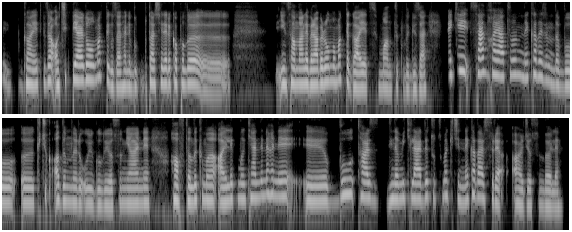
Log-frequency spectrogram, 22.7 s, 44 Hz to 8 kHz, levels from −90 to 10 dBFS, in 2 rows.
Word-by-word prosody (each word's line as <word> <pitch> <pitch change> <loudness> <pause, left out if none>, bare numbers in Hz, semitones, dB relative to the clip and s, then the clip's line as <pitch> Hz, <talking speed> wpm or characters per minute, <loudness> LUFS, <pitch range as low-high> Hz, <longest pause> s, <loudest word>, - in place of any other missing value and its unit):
İ 170 -8 -13 0.2
gayet 175 -1 +1
güzel, 205 +1 +3
açık 170 +8 -1
bir - - +5
yerde 210 +1 +7
olmak 230 +3 +1
da - - +3
güzel, 155 -3 0
hani, 160 -2 -1
bu 160 -1 -6
bu 175 -1 -15
tarz 180 -2 +2
şeylere 185 -1 +2
kapalı, 180 -1 0
ııı, 130 -9 +1 0.9
insanlarla 180 0 +3
beraber 175 +1 +6
olmamak 200 +3 +1
da 195 - +4
gayet 150 -2 +2
mantıklı, 145 -1 -4
güzel. 140 +1 -3 0.4
Peki, 310 +4 +1
sen 295 0 +4
hayatının 270 -1 +1
ne 240 0 -3
kadarında 215 - -2
bu, 160 -2 0
ııı, 155 0 -1
küçük - - -7
adımları 160 -3 -1
uyguluyorsun? 145 +1 -4
Yani, 155 0 0 0.4
haftalık 175 0 +1
mı, 175 -1 +1
aylık 170 +4 +1
mı? 185 -1 -3
Kendini, 205 +3 -1
hani, 215 - -1 0.2
ııı, 170 -1 +1
bu 220 +8 -2
tarz 200 -5 0 0.2
dinamiklerde 190 +1 0
tutmak 210 +1 -9
için 170 -6 -7
ne 180 +2 -4
kadar 210 -4 +1
süre 185 -4 -1 0.2
harcıyorsun 140 -1 -4
böyle? 130 -2 -3
180 Hz, 135 wpm, -24 LUFS, 155-205 Hz, 0.9 s, yerde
